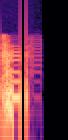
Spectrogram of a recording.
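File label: EMS DISP, radio; wake; p25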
